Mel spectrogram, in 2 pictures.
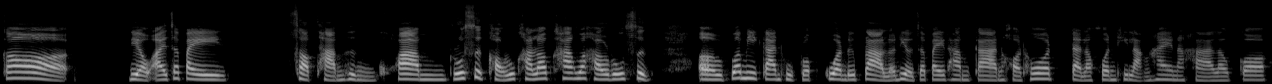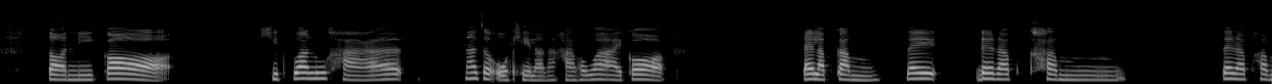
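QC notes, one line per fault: No technical faults were heard in the speech signal at any point.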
